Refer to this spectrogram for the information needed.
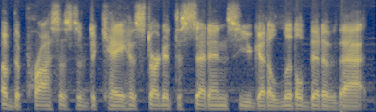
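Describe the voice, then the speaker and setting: A man improvising horror narration as a tabletop game master, halting and informal as he searches for words. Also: sits low, flat delivery, lo-fi sound.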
